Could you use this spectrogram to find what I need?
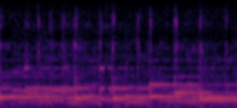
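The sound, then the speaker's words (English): A watch ticks in a steady, quick rhythm for a watch repair service, light, faint clicks running over a soft tonal musical bed. “Have a watch in need of repair? Let Gunderson Certified Watchmaker get things ticking properly.”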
